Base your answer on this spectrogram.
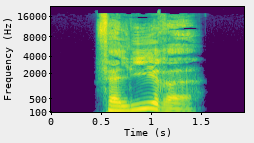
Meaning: inflection of verlieren: 1. first-person singular present 2. first/third-person singular subjunctive I 3. singular imperative
- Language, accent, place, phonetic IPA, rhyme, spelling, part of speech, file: German, Germany, Berlin, [fɛɐ̯ˈliːʁə], -iːʁə, verliere, verb, De-verliere.ogg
